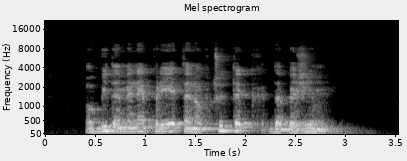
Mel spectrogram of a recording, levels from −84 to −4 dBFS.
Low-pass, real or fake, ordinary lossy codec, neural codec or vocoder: 9.9 kHz; real; none; none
